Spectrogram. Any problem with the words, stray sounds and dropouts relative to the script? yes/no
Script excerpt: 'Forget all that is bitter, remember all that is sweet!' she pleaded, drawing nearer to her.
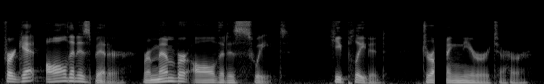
yes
